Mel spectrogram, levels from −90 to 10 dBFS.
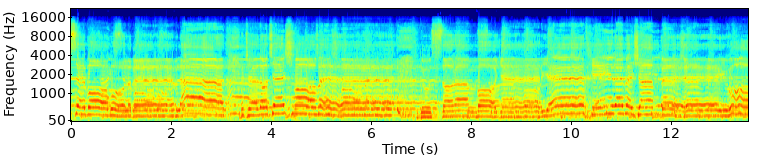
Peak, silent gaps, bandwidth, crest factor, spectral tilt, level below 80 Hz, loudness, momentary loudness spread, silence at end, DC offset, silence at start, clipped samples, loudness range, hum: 0 dBFS; none; 15.5 kHz; 8 dB; -5 dB/octave; -44 dBFS; -9 LUFS; 3 LU; 0 s; under 0.1%; 0 s; 0.3%; 1 LU; none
